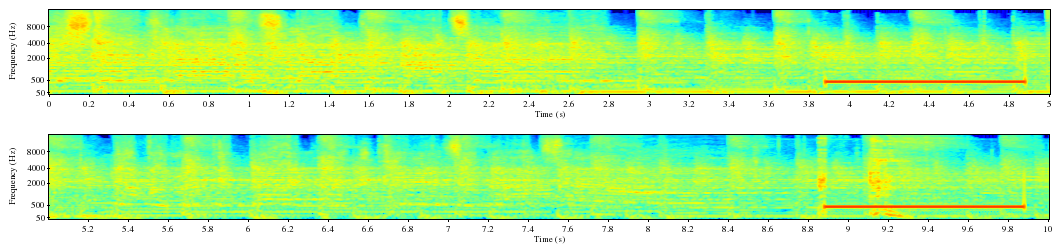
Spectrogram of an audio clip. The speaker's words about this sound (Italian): Il telefono che squilla. È il mio.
